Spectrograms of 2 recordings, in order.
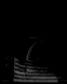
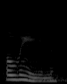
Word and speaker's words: Helene: They see it spelled Helene, and they think it's Helene. Helene would say to me all the time when people would mispronounce her name, "Rabbi, it's Helene like pain."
